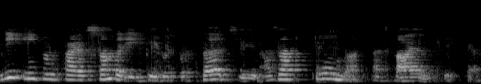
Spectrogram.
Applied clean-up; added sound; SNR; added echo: neural mask model DeepFilterNet 3.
